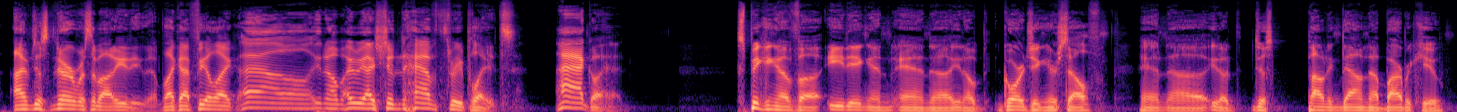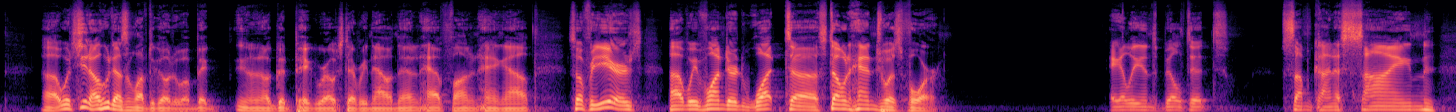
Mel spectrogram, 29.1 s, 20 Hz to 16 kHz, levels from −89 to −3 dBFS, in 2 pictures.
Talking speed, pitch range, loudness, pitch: 180 wpm, 85-125 Hz, -21 LUFS, 105 Hz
